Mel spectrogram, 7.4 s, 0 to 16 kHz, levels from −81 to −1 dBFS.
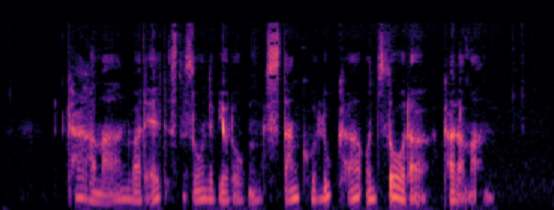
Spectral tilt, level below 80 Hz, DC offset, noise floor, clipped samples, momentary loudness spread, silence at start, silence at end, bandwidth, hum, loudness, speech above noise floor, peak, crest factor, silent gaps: -3 dB/octave; -64 dBFS; under 0.1%; -66 dBFS; under 0.1%; 10 LU; 0.9 s; 0.8 s; 11.5 kHz; none; -28 LUFS; 36 dB; -2 dBFS; 28 dB; none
